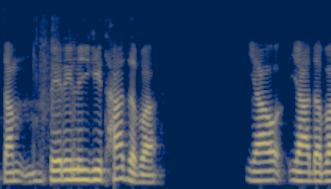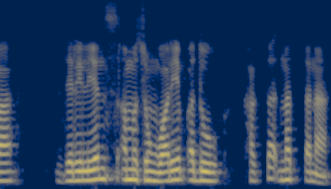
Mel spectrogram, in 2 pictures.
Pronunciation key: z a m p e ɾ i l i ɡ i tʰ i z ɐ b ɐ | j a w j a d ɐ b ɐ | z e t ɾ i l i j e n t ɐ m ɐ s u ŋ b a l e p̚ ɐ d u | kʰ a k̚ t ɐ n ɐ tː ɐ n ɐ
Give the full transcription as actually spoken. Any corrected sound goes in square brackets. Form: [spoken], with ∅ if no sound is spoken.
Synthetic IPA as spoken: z a m p e ɾ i l i ɡ i tʰ [a] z ɐ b ɐ | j a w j a d ɐ b ɐ | z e [∅] ɾ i l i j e n [s] ɐ m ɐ s u ŋ [w] a [ɾ] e p̚ ɐ d u | kʰ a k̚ t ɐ n ɐ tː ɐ n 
